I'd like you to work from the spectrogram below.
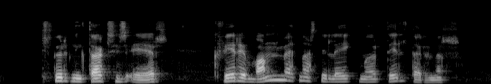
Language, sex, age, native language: Icelandic, male, 30-39, Icelandic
